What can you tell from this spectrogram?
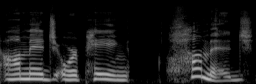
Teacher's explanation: the accent in both of those cases is on the first syllable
